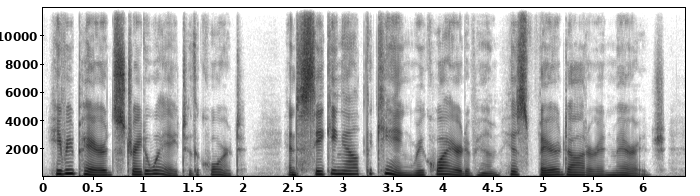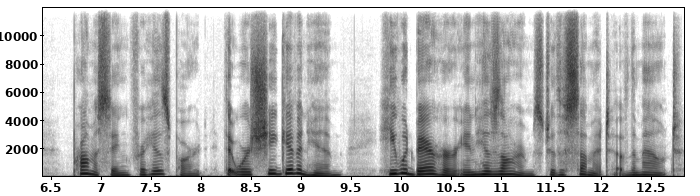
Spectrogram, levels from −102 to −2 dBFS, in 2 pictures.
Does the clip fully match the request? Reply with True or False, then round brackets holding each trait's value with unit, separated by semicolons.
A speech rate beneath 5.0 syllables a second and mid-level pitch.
True (4.8 syllables/s; 175 Hz)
